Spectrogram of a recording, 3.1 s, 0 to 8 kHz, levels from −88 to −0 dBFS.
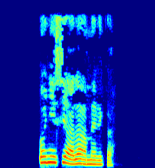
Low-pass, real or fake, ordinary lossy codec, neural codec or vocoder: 7.2 kHz; fake; MP3, 32 kbps; vocoder, 44.1 kHz, 80 mel bands, Vocos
